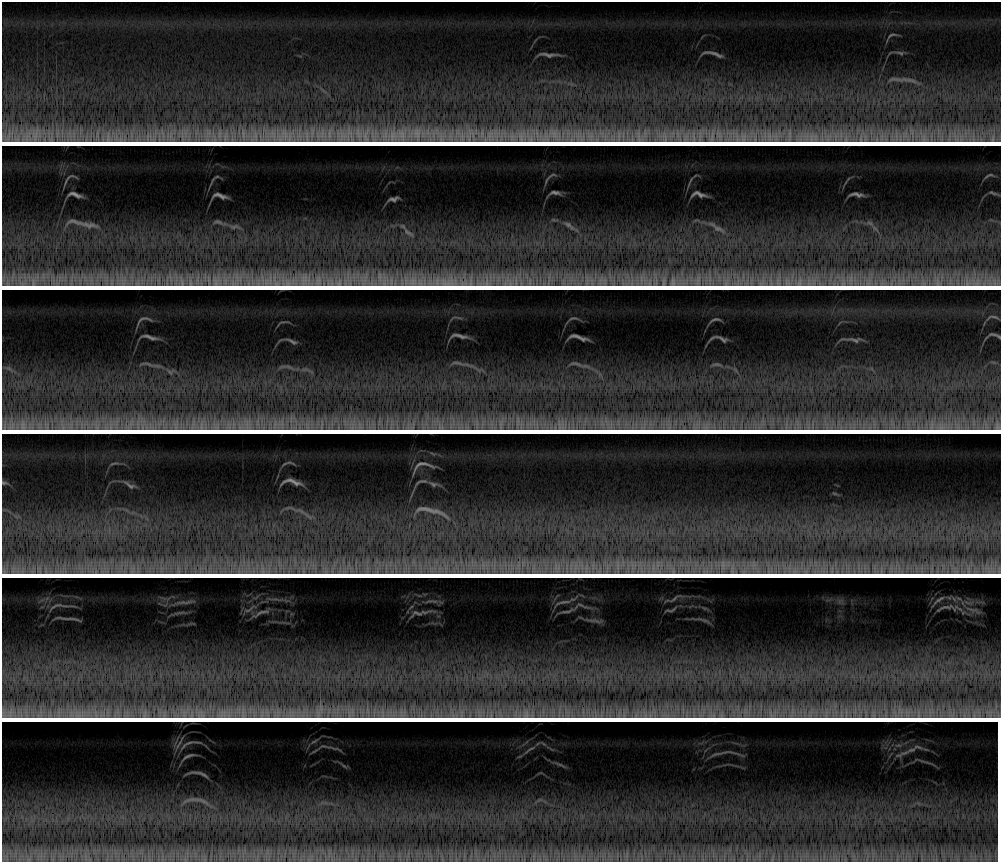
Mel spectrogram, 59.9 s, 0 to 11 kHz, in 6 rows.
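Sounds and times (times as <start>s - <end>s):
kitten mewing: 12.0s - 12.4s, 16.8s - 17.2s, 21.3s - 21.8s, 32.7s - 33.1s, 34.0s - 34.5s, 51.6s - 52.2s, 53.0s - 53.4s.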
